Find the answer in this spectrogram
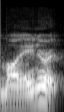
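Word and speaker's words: Miena: And uh we are just now in how how you pronounce correctly. Um May We're in Maya at Great Lake in the central highlands of Tasmania.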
